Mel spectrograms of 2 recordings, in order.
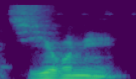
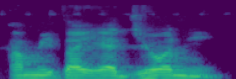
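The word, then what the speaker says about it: Etzioni: penganutnya antara lain tokohnya ya yang bernama Amitizai Zioni. Nah, ini ahli sosiologi nih. Amitizioni. Amiti. Menulisnya Amiti. Biasa saja. Amit @ Zioni. Zioni. E T Z I O N I. Amit zoni ya.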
